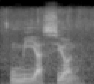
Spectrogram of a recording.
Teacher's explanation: It actually gained an L. Now, two L's in Spanish are going to sound like a Y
